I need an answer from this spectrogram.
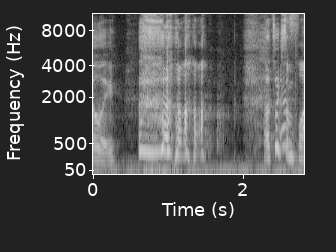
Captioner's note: laughing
